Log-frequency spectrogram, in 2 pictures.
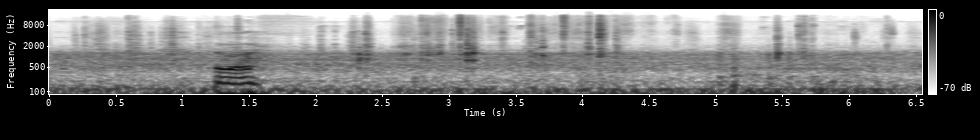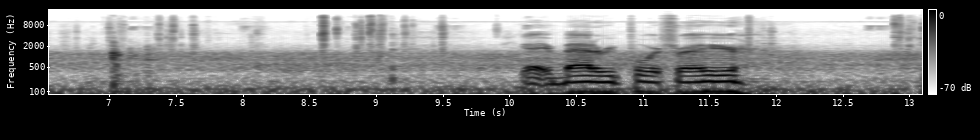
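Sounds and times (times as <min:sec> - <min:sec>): steady low rumble: 0:04.3 - 0:13.0.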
